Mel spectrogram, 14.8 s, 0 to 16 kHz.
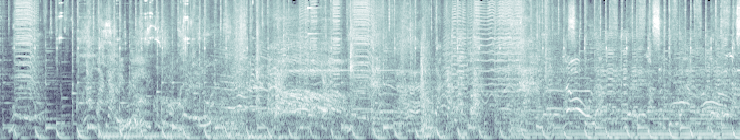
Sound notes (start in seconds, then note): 0.3 intense dance music; 5.9 bell dings; 9.4 grunts; 11.9 intense dance music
